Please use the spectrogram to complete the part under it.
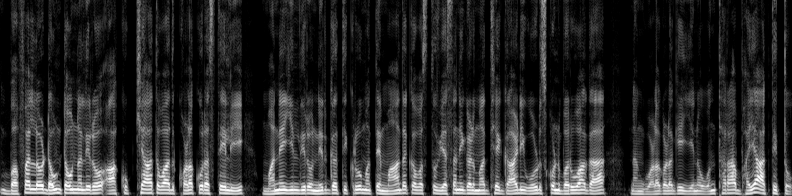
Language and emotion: Kannada, fearful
